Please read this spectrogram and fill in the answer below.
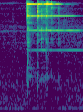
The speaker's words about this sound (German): Hallo? Hier ist eine Glocke.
